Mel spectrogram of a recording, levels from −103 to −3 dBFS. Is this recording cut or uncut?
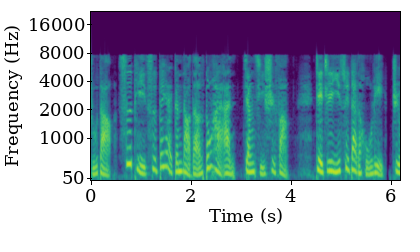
uncut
